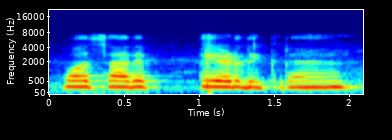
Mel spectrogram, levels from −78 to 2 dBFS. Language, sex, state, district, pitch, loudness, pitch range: Hindi, female, Uttar Pradesh, Lucknow, 260 Hz, -15 LUFS, 250-265 Hz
